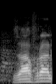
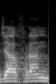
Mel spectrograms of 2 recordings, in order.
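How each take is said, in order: First: The word begins with a z sound. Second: The word begins with a j sound. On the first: The speaker calls it right. "उन्होंने बोला" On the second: The speaker calls it wrong. "मैं समझा क्यों नुक्ता लगाऊं यार"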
